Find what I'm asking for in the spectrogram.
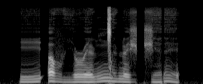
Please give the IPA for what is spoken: iʔɐvi̤ ɹeɳŋ͡ǀe̤ɳɪʒ t͡ʃe̤ɾe̤

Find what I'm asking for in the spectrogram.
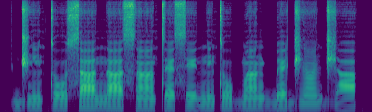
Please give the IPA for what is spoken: d͡ʒĩ˨ to˨˦sa˦ na˧sã˧ tɛ˨se˨nĩ˧ to˦bã˦ ɡ͡bɛ˧d͡ʒã˨ d͡ʒa˧

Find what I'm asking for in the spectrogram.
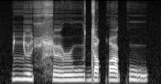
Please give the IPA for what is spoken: ʎøç ɬøɹu døqʷœku

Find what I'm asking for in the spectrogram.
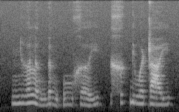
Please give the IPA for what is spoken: ɲɨ˧˥ə̯lə˨˩˨ŋɗə˨˩ŋ ʔu˨˩xə˨˩˦j | xə˦˥k̚ju˧ə̯ʈa˧j

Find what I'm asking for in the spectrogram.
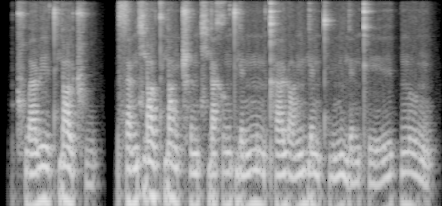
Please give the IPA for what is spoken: ʈ͡ʂʰwä˧˥ɻe˥˧ɪ̯ t̪ʰjɑ˥˩ʊ̯ʈ͡ʂʰu˩ | sa˧˥nɕjɑ˥˧ʊ̯t̪ʰjɑ˥˩ŋ ʈ͡ʂʰə˧˥nt͡ɕʰjä˧xɤ˧˥ŋt̪jɛ˧˥n n̪ə˥˩n kʰä˧˥ɻɑ˧˥ŋ mjɛ˥˩nt̪ʰy˧˥n ljɛ˧˥n kʰe˧˥ɪ̯ | n̪ɤ˥˩ŋ

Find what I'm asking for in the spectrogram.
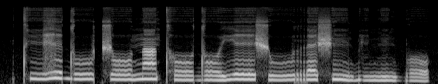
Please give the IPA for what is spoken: tʰi˨ɣɪ˦ duː˨t͡ʃoː˨ nã˦tʰoː˨doː˨ jeː˦ʃuː˨˦rɛ˦ ʃĩ˦˨ɓi˨ŋĩ˨ɡ͡bo˨

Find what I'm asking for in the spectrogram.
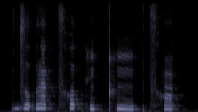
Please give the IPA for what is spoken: d͡zo˦ʔlã˦t̚t͡sʰɔ˦t̚hĩ˨k̚ pʰĩ˨˩ | t͡sʰɔ̃˨k̚

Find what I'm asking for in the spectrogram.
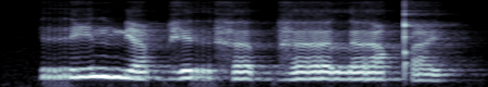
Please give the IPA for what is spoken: rinmʲɑ bʱɪrhɜ bʱɜ lɜqʼɪ

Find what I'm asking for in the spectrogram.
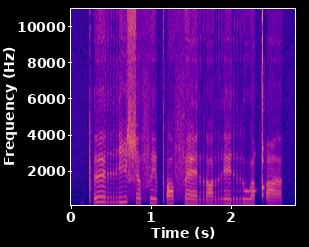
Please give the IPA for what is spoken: pʼɘ riɬəfepʼɒ fɛrɒre ruqʼɐ

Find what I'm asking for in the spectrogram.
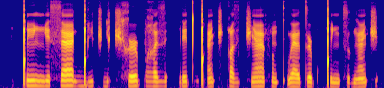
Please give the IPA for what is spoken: ǃĩɲi sæ ɡ͡ǃit͡ʃɡɪt͡ʃ xə˞pʁɪz | ɾitǃʼæ̃t͡ʃqɪz t͡ʃæ̃fə̃ kʷʼæə̯ tə˞pǃiɲt͡sʊ ɡæ̃t͡ʃ

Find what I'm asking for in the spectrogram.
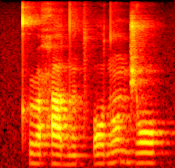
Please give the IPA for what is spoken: kʰə˞˨ħa˨ də̃˨ t͡sʼɔ˨dɔ̃˦nd͡ʒɔ˧

